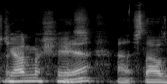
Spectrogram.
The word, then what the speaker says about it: Jarmusch: Is that how you pronounce it? Jarmusch, yes.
